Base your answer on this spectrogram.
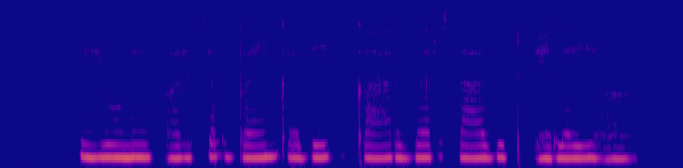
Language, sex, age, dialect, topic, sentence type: Magahi, female, 18-24, Western, banking, statement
